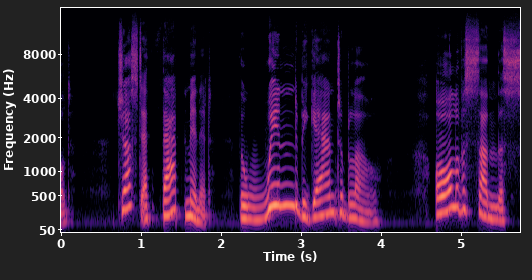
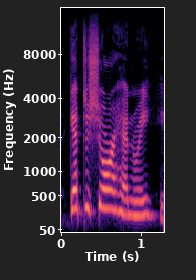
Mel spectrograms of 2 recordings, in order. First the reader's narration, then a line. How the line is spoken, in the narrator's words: he shouted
